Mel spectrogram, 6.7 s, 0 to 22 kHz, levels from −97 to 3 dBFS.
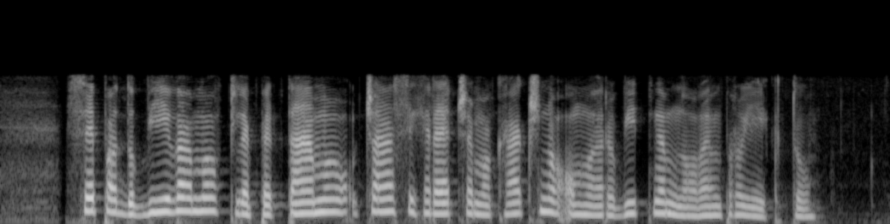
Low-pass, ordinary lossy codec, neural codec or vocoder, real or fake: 5.4 kHz; none; codec, 16 kHz in and 24 kHz out, 2.2 kbps, FireRedTTS-2 codec; fake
